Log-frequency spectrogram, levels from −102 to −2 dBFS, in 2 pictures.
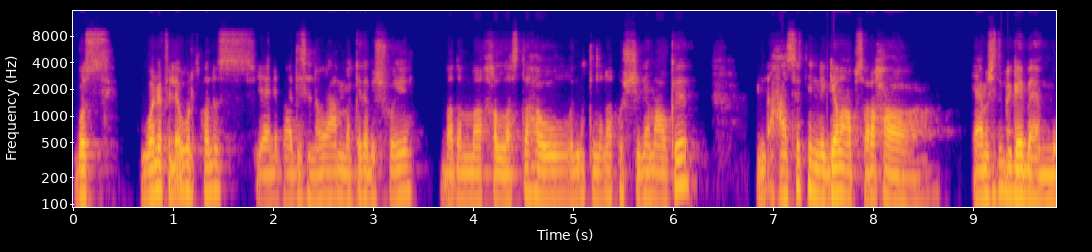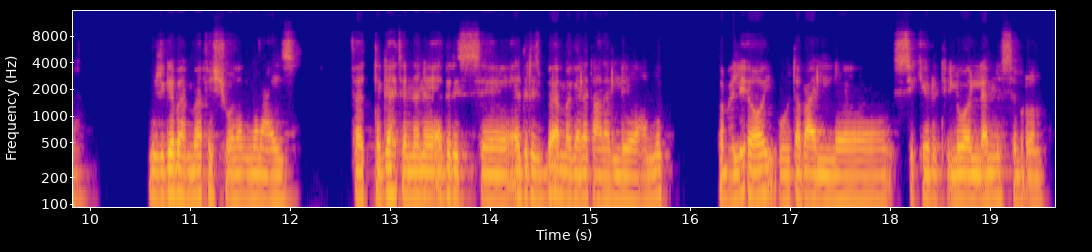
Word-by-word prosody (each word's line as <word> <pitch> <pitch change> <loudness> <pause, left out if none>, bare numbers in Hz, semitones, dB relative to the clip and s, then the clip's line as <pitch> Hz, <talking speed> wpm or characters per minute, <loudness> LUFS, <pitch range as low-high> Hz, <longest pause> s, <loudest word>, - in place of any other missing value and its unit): بُصّي، 125 0 0 0.3
هو 125 +2 +4
أنا 145 - +6
في 140 - -8
الأوّل 140 - +3
خالص 140 +1 -5
يعني 110 0 -3
بعد 110 0 -5
ثانوية 115 +1 -3
عامة 115 -1 -1
كده 115 +2 -1
بشوية، 120 +3 -3 0.3
بعد 110 0 -3
أما 115 -1 0
خلصتها 110 +3 0
وقدرت 120 0 +1
إن 115 - -1
أنا 120 +2 -3
أخش 120 -1 -5
جامعة 115 -1 0
وكده، 155 +10 +2 0.7
ال - - -3
حسّيت 150 +6 -1
إن 130 -4 +3
الجامعة 125 +1 +6
بصراحة، 110 -4 +1 0.5
يعني 120 - +3
مش 120 - +1
هتبقى 135 -1 0
جايبة 120 -3 +6
هَمّها 110 0 -2 0.6
مش 115 -1 0
جايبة 125 0 +6
هَمّها 115 +1 +1
في - - -13
الشغلانة 110 -1 -1
اللي 110 - -1
أنا 110 -1 0
عايزها. 105 0 -3 0.5
فاتجهت 115 +2 +1
إن 115 0 +1
أنا 115 0 +3
أدرس 120 0 -2 0.3
أدرس 115 0 +1
بقى 110 +4 +2
مجالات 115 -1 0
على 105 -1 -1
ال 105 +1 -1
على 105 -1 -1
النت 115 +3 -2 0.5
تبع 110 0 -2
الAI 125 +1 +2
وتبع 110 +1 +2
الsecurity 105 +1 -3
اللي 110 - +1
هو 110 - +5
الأمن 110 +1 +2
السيبراني. 105 -3 -4
115 Hz, 175 wpm, -24 LUFS, 110-120 Hz, 0.7 s, أنا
